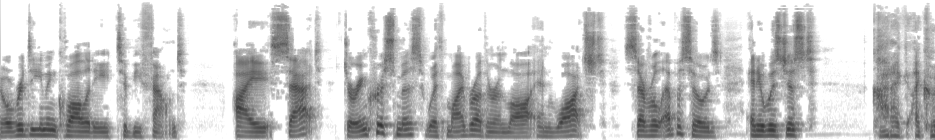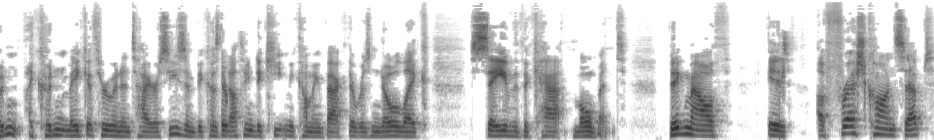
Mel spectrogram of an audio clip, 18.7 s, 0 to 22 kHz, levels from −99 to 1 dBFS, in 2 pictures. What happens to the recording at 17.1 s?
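A short glitch cuts into the speech from 17.14 to 17.21 s, a burst of about 70 ms. This is damaged data in a compressed stream: a stretch of the encoded file was corrupted, so the decoder misread the frames there, lost its place in the bitstream and had to hunt for the next valid frame header before normal decoding could resume.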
